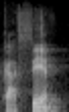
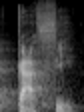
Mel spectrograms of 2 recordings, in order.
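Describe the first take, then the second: First: The stress is on the last syllable. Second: The stress is on the first syllable. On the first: The speaker calls it right. "a força tônica está no fé" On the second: The speaker calls it wrong. "Se fosse no K, não seria café"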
